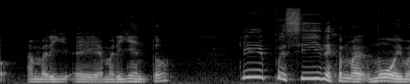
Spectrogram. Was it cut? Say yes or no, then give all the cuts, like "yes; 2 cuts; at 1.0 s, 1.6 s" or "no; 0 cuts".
no; 0 cuts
